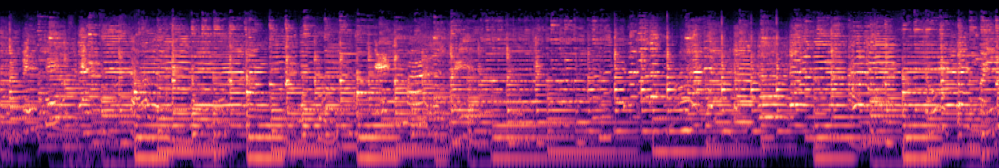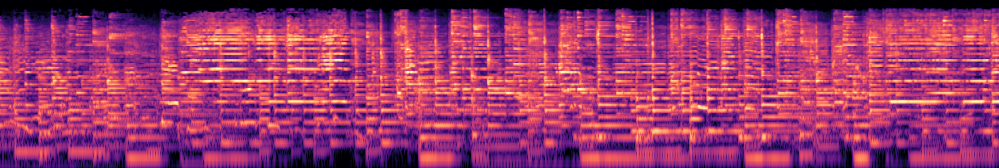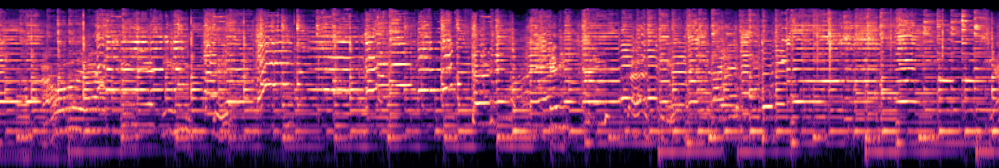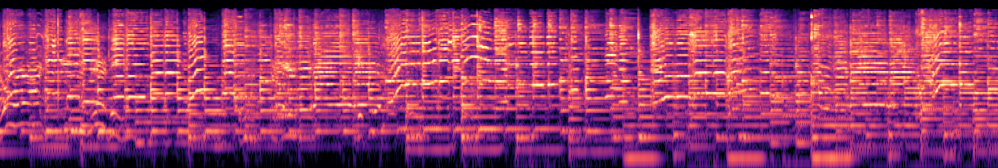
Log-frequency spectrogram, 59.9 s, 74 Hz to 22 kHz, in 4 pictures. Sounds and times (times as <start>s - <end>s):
Harp: 0.0s - 59.9s.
